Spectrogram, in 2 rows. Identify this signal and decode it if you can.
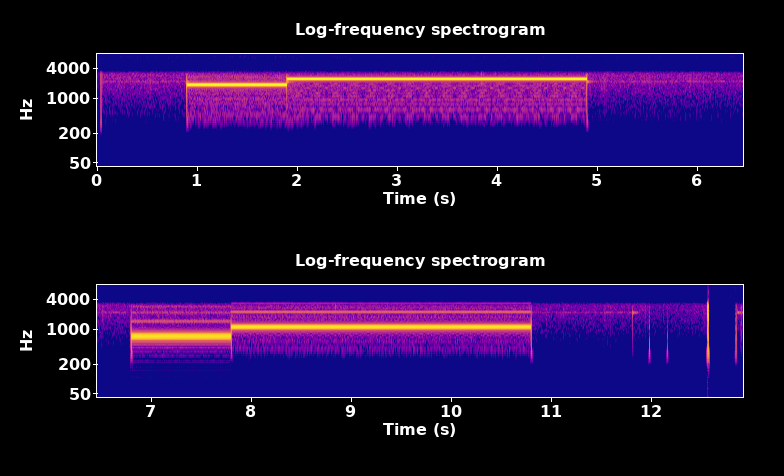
Two-tone page, heard as a one-second tone, then a three-second tone, about 1900 then 2450 Hz, about 730 then 1120 Hz. It is heard from 0.9 to 10.8 s.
